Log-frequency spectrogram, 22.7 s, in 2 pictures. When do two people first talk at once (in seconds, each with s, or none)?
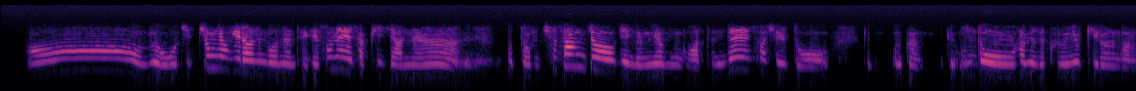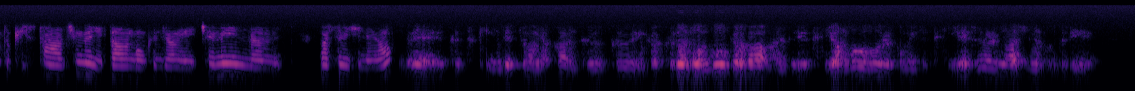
none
